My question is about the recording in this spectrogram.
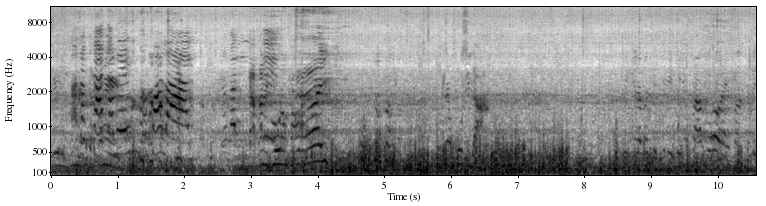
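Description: Vehicle ride noise: a steady, rumbling motor and road sound while moving along a dirt road, with voices over the first four seconds.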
